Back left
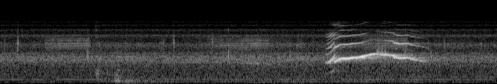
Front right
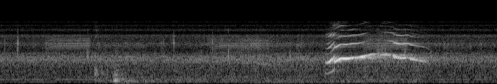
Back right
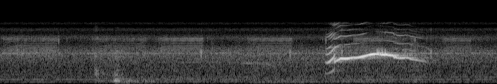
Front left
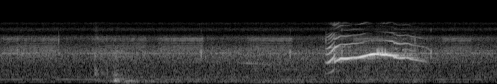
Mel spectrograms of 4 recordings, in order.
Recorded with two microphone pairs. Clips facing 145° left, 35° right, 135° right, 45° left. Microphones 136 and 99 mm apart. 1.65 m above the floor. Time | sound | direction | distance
0.9 | footsteps | 40° right | 8.5 m
3.2 | a baby crying | 70° right | 0.6 m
